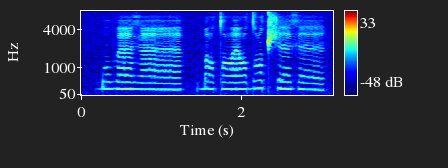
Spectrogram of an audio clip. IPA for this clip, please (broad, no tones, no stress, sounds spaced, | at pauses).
ɡ͡b ɔ β æː ɣ æː | ɓ a tˤ æː dˤ a t ʃ ɛː x ɛː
